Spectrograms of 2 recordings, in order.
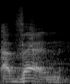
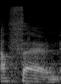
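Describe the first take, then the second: First: The middle consonant is a voiced V sound. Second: The middle consonant is a sharp F sound. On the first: The speaker calls it right. "it's v- a ven" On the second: The speaker calls it wrong. "it shouldn't sound like a fern"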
